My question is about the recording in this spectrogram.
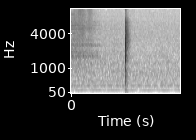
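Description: A single sharp click about a second in, over a faint steady hum.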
